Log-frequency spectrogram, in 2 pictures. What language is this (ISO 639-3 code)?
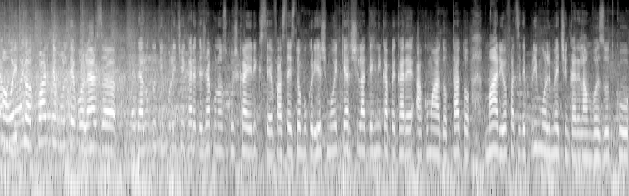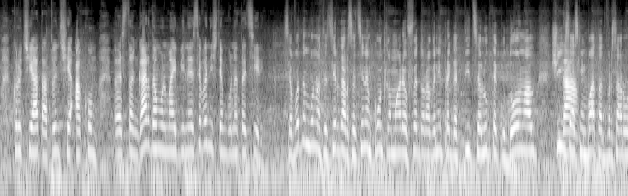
ron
